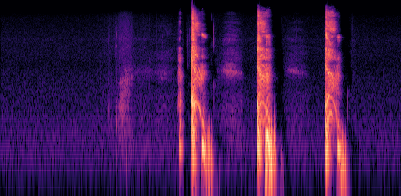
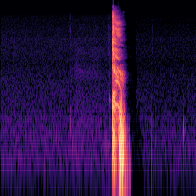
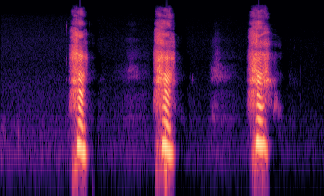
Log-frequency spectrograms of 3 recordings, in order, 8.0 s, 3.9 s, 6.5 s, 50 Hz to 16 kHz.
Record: {"three_cough_length": "8.0 s", "three_cough_amplitude": 30714, "three_cough_signal_mean_std_ratio": 0.26, "cough_length": "3.9 s", "cough_amplitude": 28792, "cough_signal_mean_std_ratio": 0.19, "exhalation_length": "6.5 s", "exhalation_amplitude": 29319, "exhalation_signal_mean_std_ratio": 0.29, "survey_phase": "alpha (2021-03-01 to 2021-08-12)", "age": "18-44", "gender": "Male", "wearing_mask": "No", "symptom_none": true, "symptom_onset": "4 days", "smoker_status": "Never smoked", "respiratory_condition_asthma": false, "respiratory_condition_other": false, "recruitment_source": "Test and Trace", "submission_delay": "1 day", "covid_test_result": "Positive", "covid_test_method": "RT-qPCR", "covid_ct_value": 25.9, "covid_ct_gene": "ORF1ab gene"}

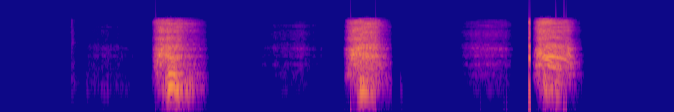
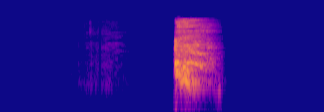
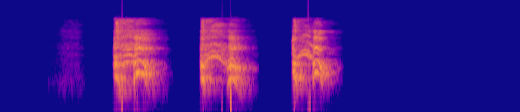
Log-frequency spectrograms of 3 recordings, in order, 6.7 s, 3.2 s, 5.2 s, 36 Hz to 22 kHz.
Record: {"exhalation_length": "6.7 s", "exhalation_amplitude": 29072, "exhalation_signal_mean_std_ratio": 0.32, "cough_length": "3.2 s", "cough_amplitude": 32432, "cough_signal_mean_std_ratio": 0.24, "three_cough_length": "5.2 s", "three_cough_amplitude": 31103, "three_cough_signal_mean_std_ratio": 0.38, "survey_phase": "beta (2021-08-13 to 2022-03-07)", "age": "45-64", "gender": "Male", "wearing_mask": "No", "symptom_none": true, "smoker_status": "Never smoked", "respiratory_condition_asthma": false, "respiratory_condition_other": false, "recruitment_source": "REACT", "submission_delay": "1 day", "covid_test_result": "Negative", "covid_test_method": "RT-qPCR"}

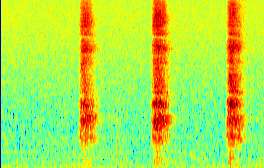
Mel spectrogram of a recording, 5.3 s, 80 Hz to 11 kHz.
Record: {"exhalation_length": "5.3 s", "exhalation_amplitude": 142, "exhalation_signal_mean_std_ratio": 0.7, "survey_phase": "beta (2021-08-13 to 2022-03-07)", "age": "45-64", "gender": "Female", "wearing_mask": "No", "symptom_none": true, "smoker_status": "Never smoked", "respiratory_condition_asthma": false, "respiratory_condition_other": false, "recruitment_source": "REACT", "submission_delay": "1 day", "covid_test_result": "Negative", "covid_test_method": "RT-qPCR"}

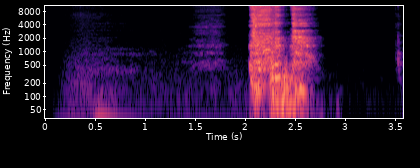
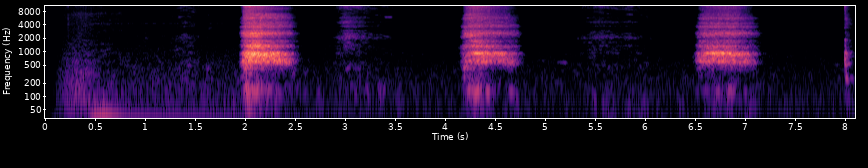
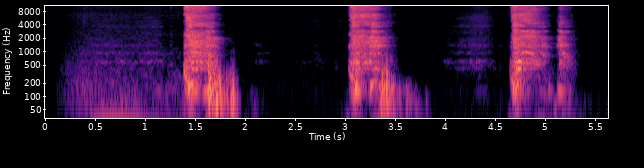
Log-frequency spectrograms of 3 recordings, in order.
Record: {"cough_length": "3.6 s", "cough_amplitude": 32768, "cough_signal_mean_std_ratio": 0.34, "exhalation_length": "8.1 s", "exhalation_amplitude": 32768, "exhalation_signal_mean_std_ratio": 0.33, "three_cough_length": "5.6 s", "three_cough_amplitude": 32768, "three_cough_signal_mean_std_ratio": 0.39, "survey_phase": "beta (2021-08-13 to 2022-03-07)", "age": "18-44", "gender": "Male", "wearing_mask": "No", "symptom_none": true, "smoker_status": "Never smoked", "respiratory_condition_asthma": false, "respiratory_condition_other": false, "recruitment_source": "REACT", "submission_delay": "2 days", "covid_test_result": "Negative", "covid_test_method": "RT-qPCR", "influenza_a_test_result": "Negative", "influenza_b_test_result": "Negative"}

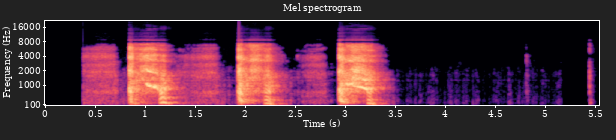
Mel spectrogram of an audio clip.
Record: {"three_cough_length": "5.5 s", "three_cough_amplitude": 32767, "three_cough_signal_mean_std_ratio": 0.36, "survey_phase": "alpha (2021-03-01 to 2021-08-12)", "age": "65+", "gender": "Female", "wearing_mask": "No", "symptom_none": true, "smoker_status": "Never smoked", "respiratory_condition_asthma": false, "respiratory_condition_other": false, "recruitment_source": "REACT", "submission_delay": "31 days", "covid_test_result": "Negative", "covid_test_method": "RT-qPCR"}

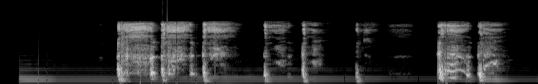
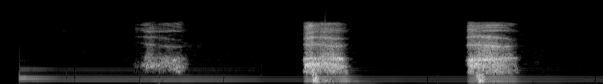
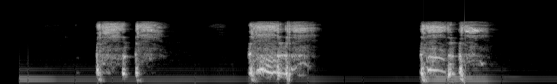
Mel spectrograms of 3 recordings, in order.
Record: {"cough_length": "5.4 s", "cough_amplitude": 32768, "cough_signal_mean_std_ratio": 0.48, "exhalation_length": "6.0 s", "exhalation_amplitude": 28170, "exhalation_signal_mean_std_ratio": 0.36, "three_cough_length": "5.6 s", "three_cough_amplitude": 32768, "three_cough_signal_mean_std_ratio": 0.48, "survey_phase": "beta (2021-08-13 to 2022-03-07)", "age": "65+", "gender": "Male", "wearing_mask": "No", "symptom_cough_any": true, "symptom_shortness_of_breath": true, "symptom_sore_throat": true, "symptom_fatigue": true, "symptom_fever_high_temperature": true, "symptom_headache": true, "symptom_onset": "4 days", "smoker_status": "Never smoked", "respiratory_condition_asthma": false, "respiratory_condition_other": false, "recruitment_source": "Test and Trace", "submission_delay": "2 days", "covid_test_result": "Positive", "covid_test_method": "RT-qPCR", "covid_ct_value": 15.0, "covid_ct_gene": "ORF1ab gene", "covid_ct_mean": 15.2, "covid_viral_load": "10000000 copies/ml", "covid_viral_load_category": "High viral load (>1M copies/ml)"}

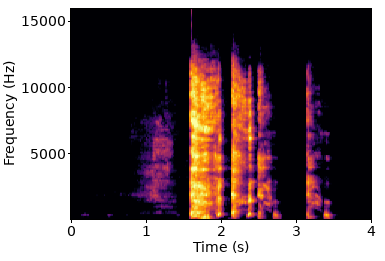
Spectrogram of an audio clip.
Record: {"cough_length": "4.0 s", "cough_amplitude": 29547, "cough_signal_mean_std_ratio": 0.31, "survey_phase": "beta (2021-08-13 to 2022-03-07)", "age": "18-44", "gender": "Female", "wearing_mask": "No", "symptom_cough_any": true, "symptom_runny_or_blocked_nose": true, "symptom_shortness_of_breath": true, "symptom_abdominal_pain": true, "symptom_fatigue": true, "symptom_loss_of_taste": true, "smoker_status": "Never smoked", "respiratory_condition_asthma": false, "respiratory_condition_other": false, "recruitment_source": "Test and Trace", "submission_delay": "2 days", "covid_test_result": "Positive", "covid_test_method": "RT-qPCR", "covid_ct_value": 22.9, "covid_ct_gene": "N gene", "covid_ct_mean": 24.1, "covid_viral_load": "13000 copies/ml", "covid_viral_load_category": "Low viral load (10K-1M copies/ml)"}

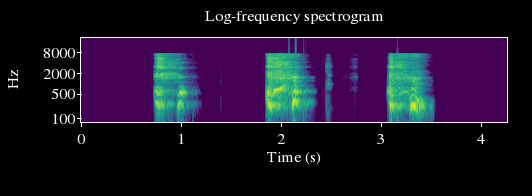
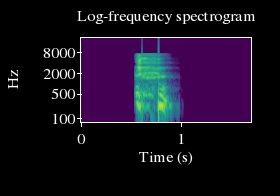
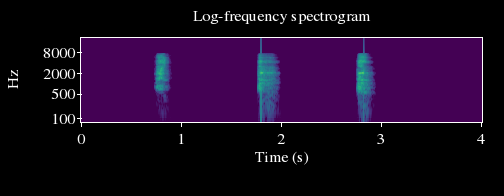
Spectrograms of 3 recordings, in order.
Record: {"three_cough_length": "4.3 s", "three_cough_amplitude": 32566, "three_cough_signal_mean_std_ratio": 0.36, "cough_length": "1.7 s", "cough_amplitude": 22977, "cough_signal_mean_std_ratio": 0.33, "exhalation_length": "4.0 s", "exhalation_amplitude": 4636, "exhalation_signal_mean_std_ratio": 0.2, "survey_phase": "beta (2021-08-13 to 2022-03-07)", "age": "65+", "gender": "Female", "wearing_mask": "No", "symptom_none": true, "smoker_status": "Ex-smoker", "respiratory_condition_asthma": false, "respiratory_condition_other": false, "recruitment_source": "REACT", "submission_delay": "1 day", "covid_test_result": "Negative", "covid_test_method": "RT-qPCR", "influenza_a_test_result": "Positive", "influenza_a_ct_value": 31.0, "influenza_b_test_result": "Positive", "influenza_b_ct_value": 30.7}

